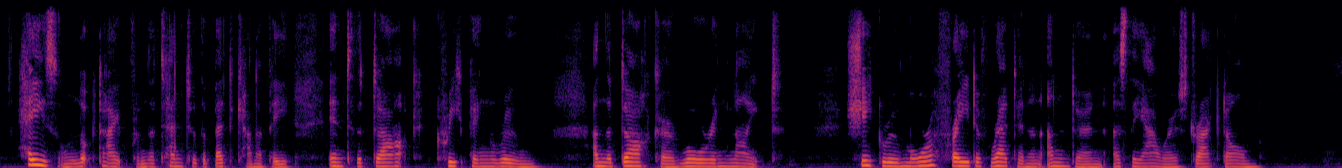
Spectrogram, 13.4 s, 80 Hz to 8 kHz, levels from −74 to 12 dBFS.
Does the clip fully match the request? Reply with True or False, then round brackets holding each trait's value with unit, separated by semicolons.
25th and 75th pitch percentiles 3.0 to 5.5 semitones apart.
True (3.5 semitones)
